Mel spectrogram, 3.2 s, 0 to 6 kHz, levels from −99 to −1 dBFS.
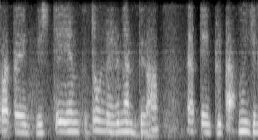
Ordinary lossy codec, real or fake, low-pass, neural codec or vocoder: Opus, 32 kbps; fake; 5.4 kHz; codec, 44.1 kHz, 0.9 kbps, DAC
